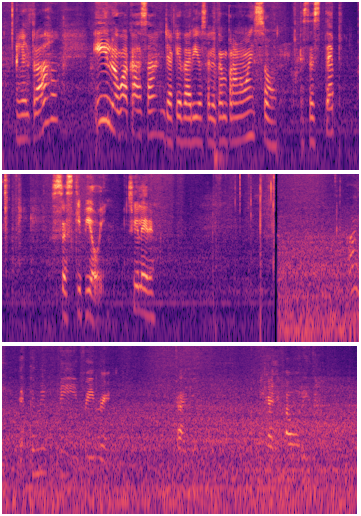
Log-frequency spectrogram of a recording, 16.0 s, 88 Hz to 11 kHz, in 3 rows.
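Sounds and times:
road and engine noise in car: 0:00.0 - 0:16.0.

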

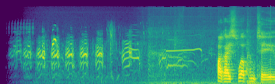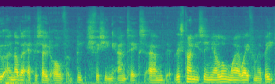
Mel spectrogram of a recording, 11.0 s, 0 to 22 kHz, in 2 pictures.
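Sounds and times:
bird calling harshly: 0:00.2 - 0:04.4
bird gliding calls: 0:00.2 - 0:04.4
thin high bird tone: 0:02.5 - 0:04.4.

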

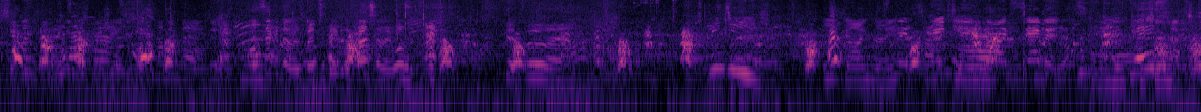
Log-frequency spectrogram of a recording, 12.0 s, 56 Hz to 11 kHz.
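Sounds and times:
dogs barking and yipping: 0:00.0 - 0:12.0
voices: 0:00.0 - 0:12.0.

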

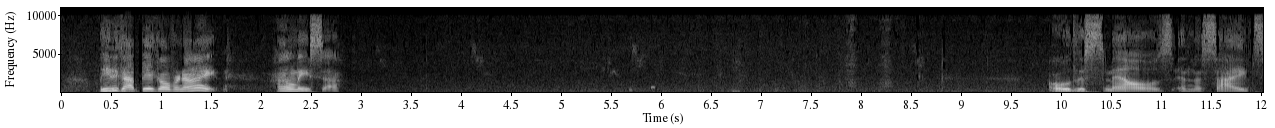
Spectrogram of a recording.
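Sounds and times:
farm birds calling: 0:03.1 - 0:09.7.

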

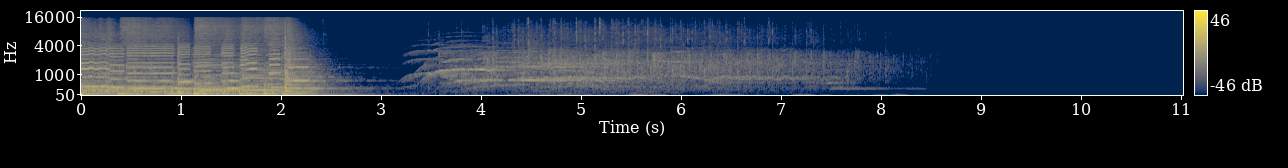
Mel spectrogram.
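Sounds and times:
whoops and cheering voices: 0:03.2 - 0:08.4
audience applauding: 0:03.2 - 0:08.7.

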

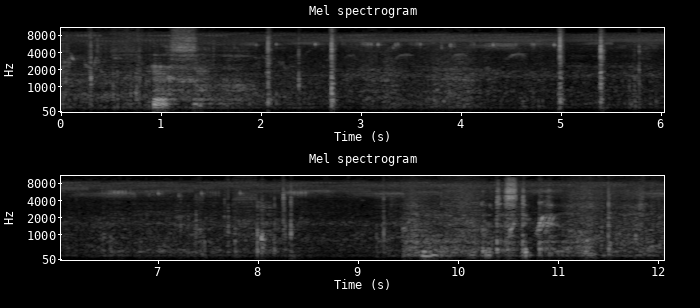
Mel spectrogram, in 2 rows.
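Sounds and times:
insects chirping: 0:00.0 - 0:12.0
sharp clicks: 0:02.0 - 0:02.8.

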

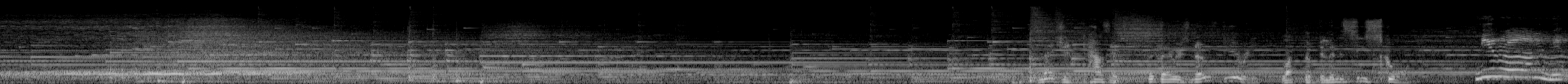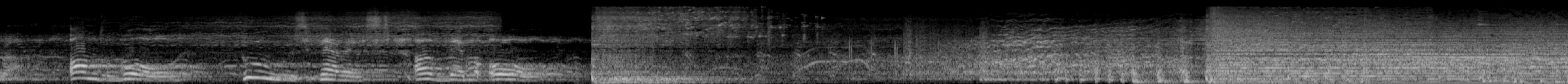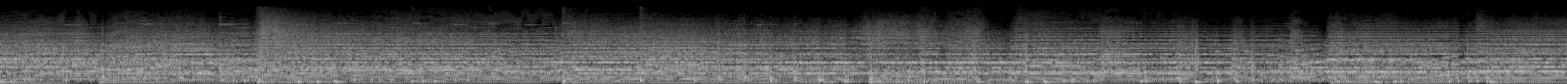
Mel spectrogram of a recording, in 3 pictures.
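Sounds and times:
ringing mallet percussion: 0:00.0 - 0:15.6
glass shattering: 0:21.6 - 0:24.0
marching band chord: 0:27.6 - 0:47.0.

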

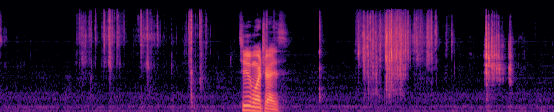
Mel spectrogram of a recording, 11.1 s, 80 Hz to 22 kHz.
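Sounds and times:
packaging wrappers crinkling: 0:01.5 - 0:04.2, 0:07.1 - 0:10.2.

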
